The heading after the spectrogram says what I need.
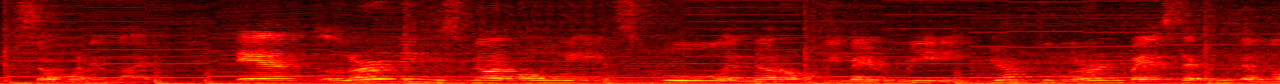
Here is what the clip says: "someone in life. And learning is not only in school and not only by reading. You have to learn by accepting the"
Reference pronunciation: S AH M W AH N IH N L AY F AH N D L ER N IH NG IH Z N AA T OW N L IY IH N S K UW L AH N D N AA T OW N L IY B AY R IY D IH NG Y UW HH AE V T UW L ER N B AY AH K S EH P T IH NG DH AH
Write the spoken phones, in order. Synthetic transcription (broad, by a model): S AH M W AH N IH N L AY F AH N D L ER N IH NG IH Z N AA T OW N L IY IH N S K UW L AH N N AA T OW N L IY B AY R IY D IH NG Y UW HH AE F T UW L ER N B AY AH S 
